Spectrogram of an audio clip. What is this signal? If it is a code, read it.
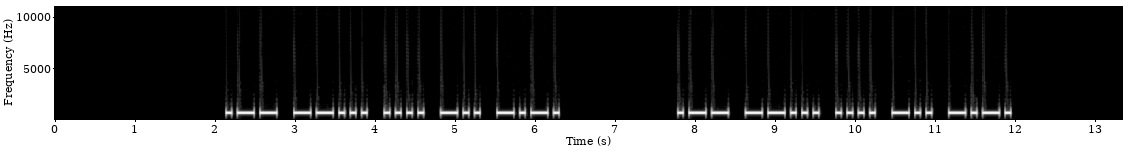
Morse code, heard as a keyed tone, about 17 wpm, 700 Hz. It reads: W7HDC W7HDC
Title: USA Call Signs - 5 Characters - Repeated 2x - 17wpm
